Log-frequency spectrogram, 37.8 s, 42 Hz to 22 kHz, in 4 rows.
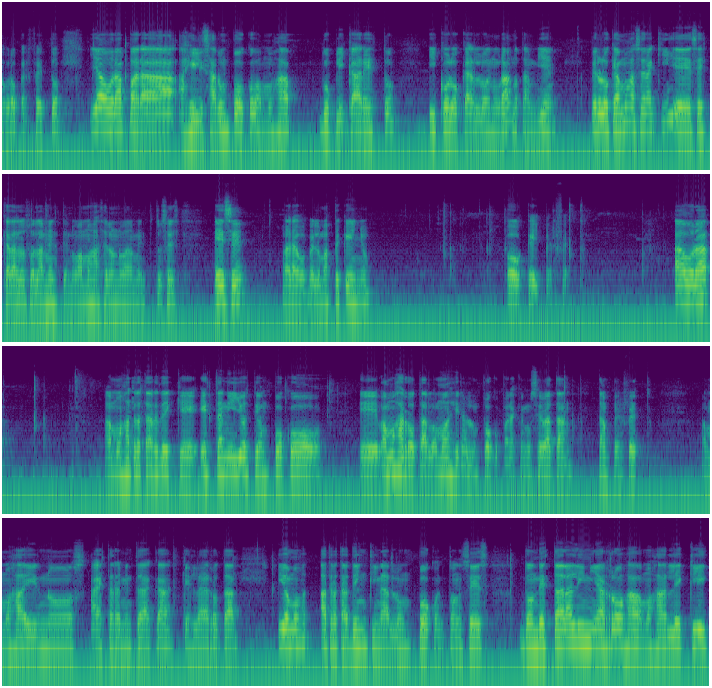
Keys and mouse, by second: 1.2 shift+middle click, 4.6 shift+d, 12.4 s, 15.9 shift+middle click, 17.0-18.0 drag, 19.3 click, 20.7-21.6 middle drag, 22.0 shift+middle click, 26.3 click, 30.7 click, 31.4-31.9 middle drag, 33.1 middle click, 35.2 shift+middle click, 36.5 shift+middle click.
